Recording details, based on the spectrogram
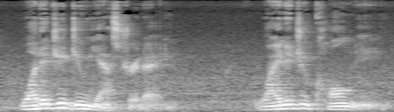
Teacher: questions that cannot be answered with yes or no and require a longer answer, we tend to go down in intonation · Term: fallen intonation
